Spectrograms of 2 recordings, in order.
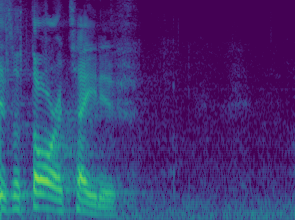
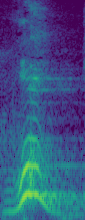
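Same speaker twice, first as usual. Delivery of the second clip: swat sound effect; 4 semitones higher, 6 dB louder than usual. Acted. Swat sound in lion story.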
